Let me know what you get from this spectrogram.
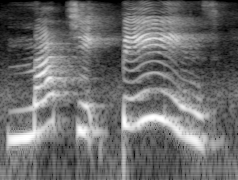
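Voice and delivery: high, loud, slow delight; boy delighted with magic beans; thrilled Jack. Acted. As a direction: savour each word with joy.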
